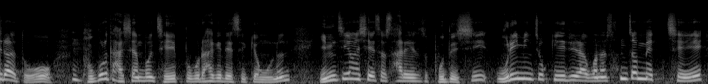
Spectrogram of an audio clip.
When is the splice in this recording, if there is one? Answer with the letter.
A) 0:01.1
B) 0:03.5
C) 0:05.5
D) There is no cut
C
